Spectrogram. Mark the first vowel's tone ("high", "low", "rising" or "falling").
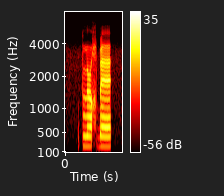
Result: high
